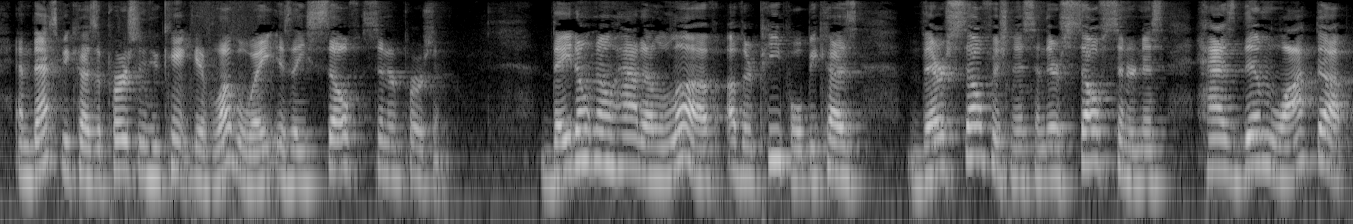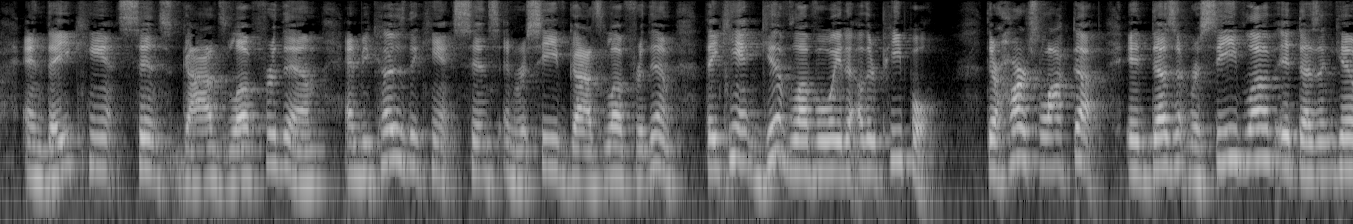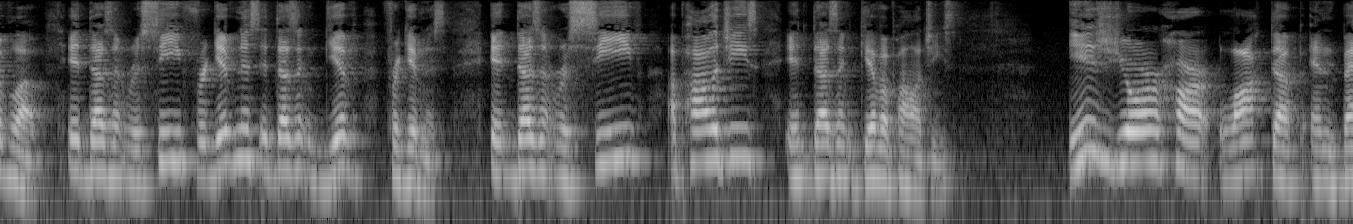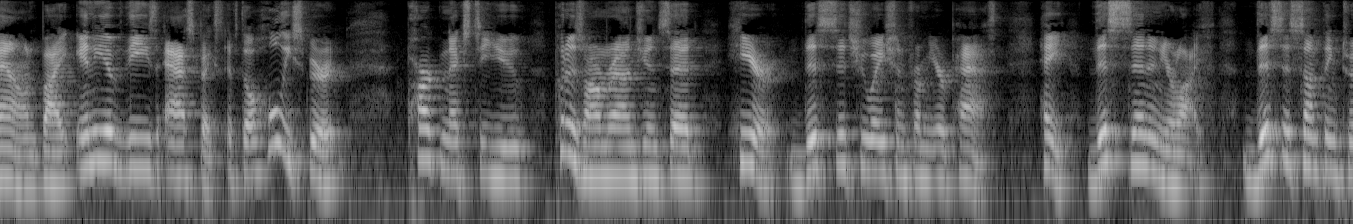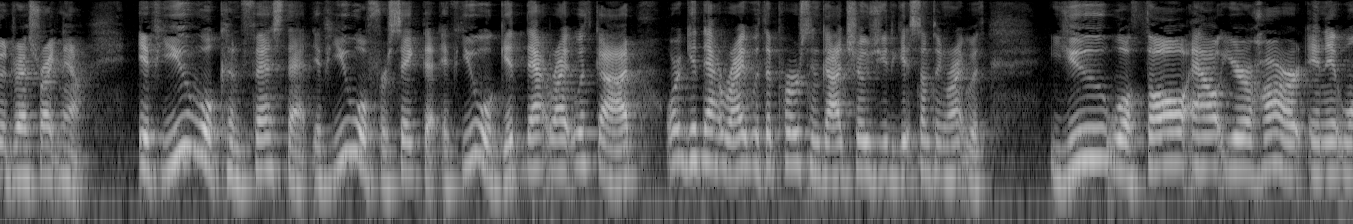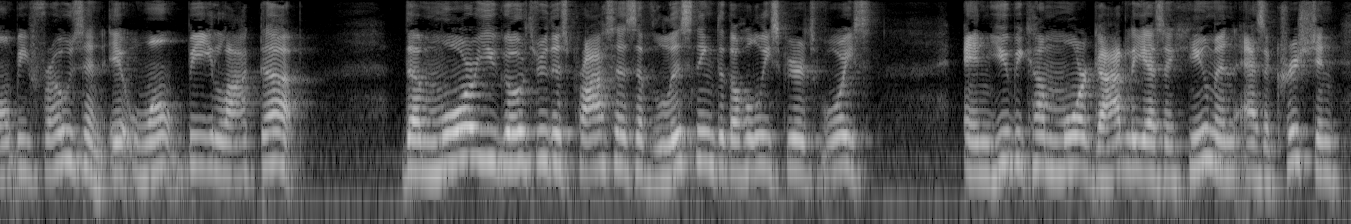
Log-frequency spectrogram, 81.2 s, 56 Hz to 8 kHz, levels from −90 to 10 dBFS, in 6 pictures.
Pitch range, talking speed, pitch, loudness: 155-200 Hz, 155 wpm, 175 Hz, -22 LUFS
